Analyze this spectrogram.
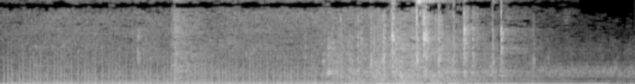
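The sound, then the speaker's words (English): A sliding door to the primary unit chamber opens with a steady mechanical hum and rumble, swelling into a brighter hissing whoosh near the end before the sound cuts off. It is loud, with no voices. “You are required in the primary unit chamber through this door.”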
